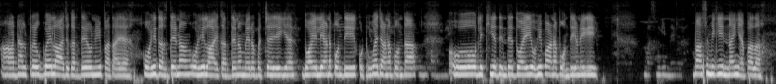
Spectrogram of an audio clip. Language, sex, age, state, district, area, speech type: Dogri, female, 30-45, Jammu and Kashmir, Kathua, rural, spontaneous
